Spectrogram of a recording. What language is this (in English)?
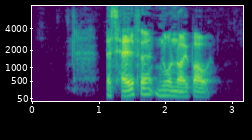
German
